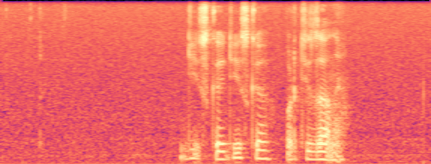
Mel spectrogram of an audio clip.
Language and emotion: Russian, neutral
